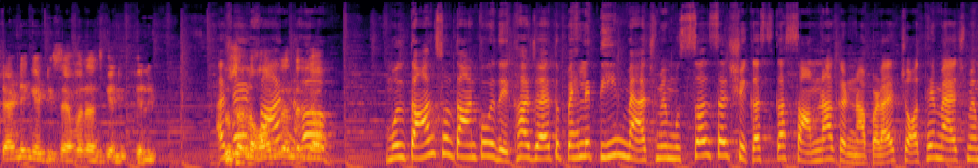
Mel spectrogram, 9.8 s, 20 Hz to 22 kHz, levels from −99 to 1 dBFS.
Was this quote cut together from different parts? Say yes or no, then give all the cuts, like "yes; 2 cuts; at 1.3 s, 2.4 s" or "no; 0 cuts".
no; 0 cuts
